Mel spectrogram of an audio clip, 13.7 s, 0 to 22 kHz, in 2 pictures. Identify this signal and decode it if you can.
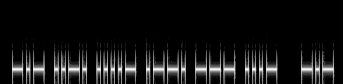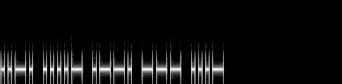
Morse code, heard as a keyed tone, about 17 wpm, 700 Hz. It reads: KF4POV KF4POV
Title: USA Call Signs Repeated 3x 17wpm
